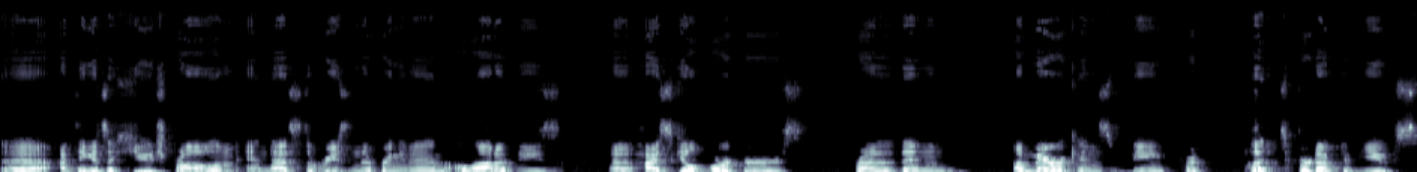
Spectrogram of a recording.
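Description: A man speaks with a normal speaking voice at a moderate pace. His pitch is medium and his intonation fairly even. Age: 20s. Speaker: military veteran, caller. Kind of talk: call-in conversation.

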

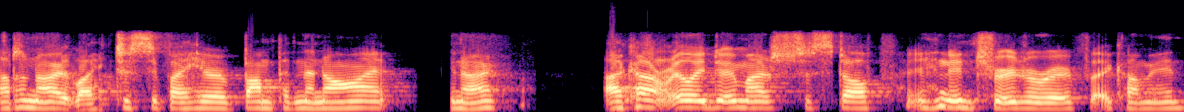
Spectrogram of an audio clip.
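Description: Speaking very fast with an Australian accent, a woman keeps a medium pitch and a monotone, flat intonation. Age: 20s. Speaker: caller. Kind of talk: call-in advice conversation.

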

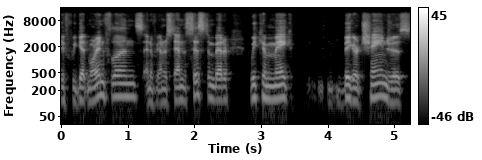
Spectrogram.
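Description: An ordinary speaking voice belongs to this man, who speaks at a medium pitch with ordinary pitch variation. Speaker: economics commentator. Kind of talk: debate.

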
